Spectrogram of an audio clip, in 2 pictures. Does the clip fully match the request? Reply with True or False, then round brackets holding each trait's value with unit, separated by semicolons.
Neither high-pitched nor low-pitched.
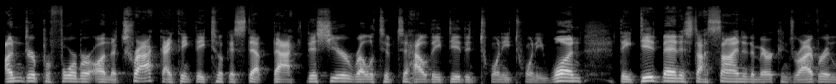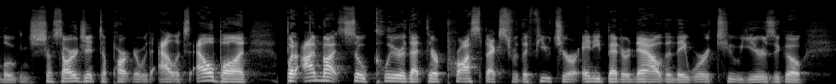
False (125 Hz)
